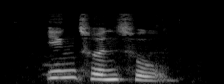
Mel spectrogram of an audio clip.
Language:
Min Nan Chinese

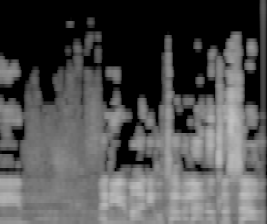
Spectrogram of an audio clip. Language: Hebrew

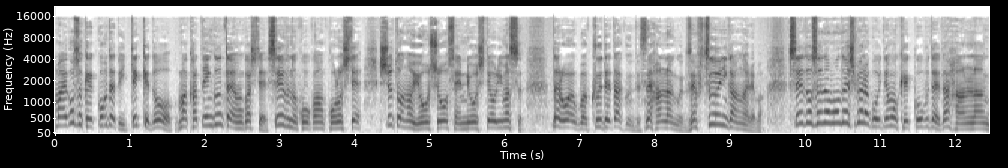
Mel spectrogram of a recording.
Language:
Japanese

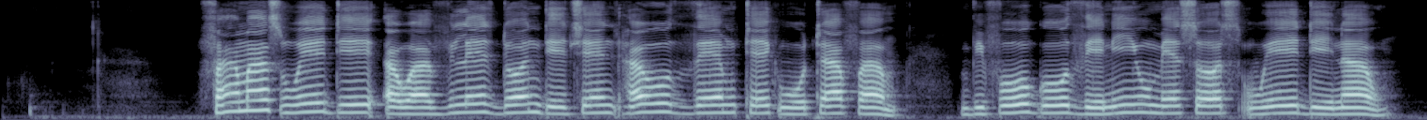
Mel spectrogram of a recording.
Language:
Nigerian Pidgin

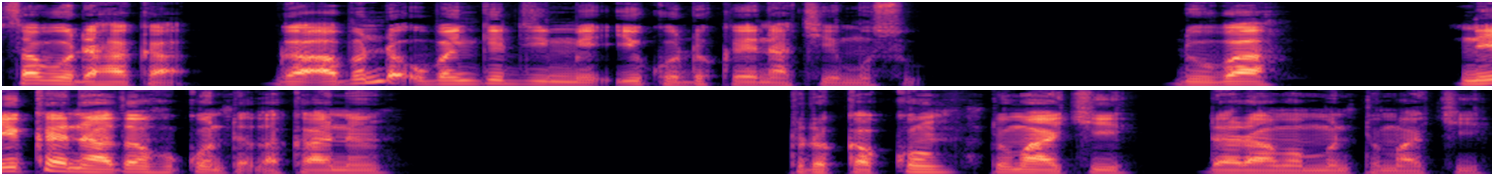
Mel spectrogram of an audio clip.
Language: Hausa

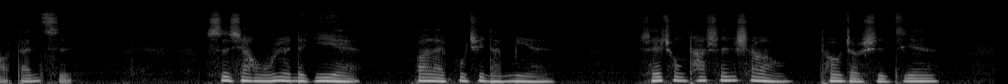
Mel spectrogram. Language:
Chinese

